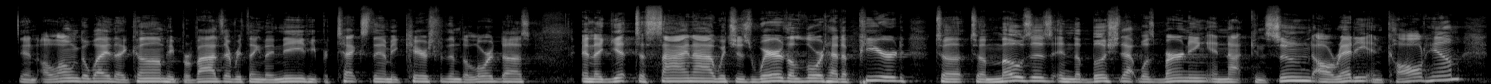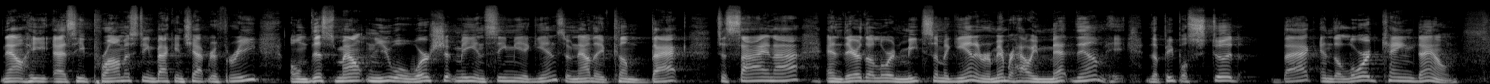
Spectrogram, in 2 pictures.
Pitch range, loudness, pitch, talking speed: 125-155 Hz, -25 LUFS, 140 Hz, 200 wpm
